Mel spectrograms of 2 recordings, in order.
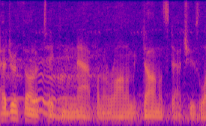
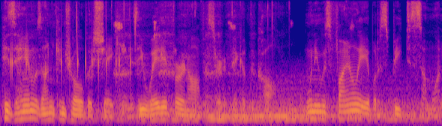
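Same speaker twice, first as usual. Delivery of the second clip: ordinary delivery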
